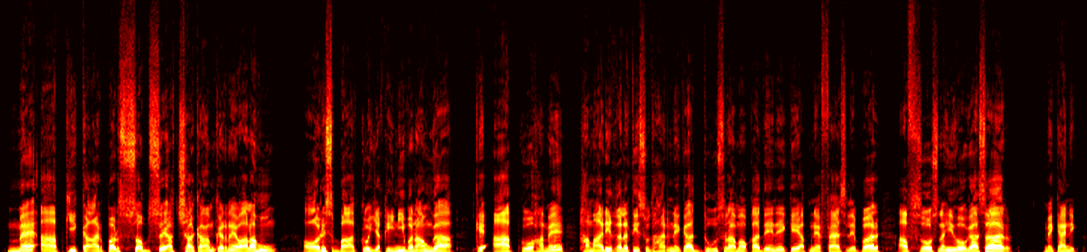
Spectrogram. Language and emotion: Urdu, happy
